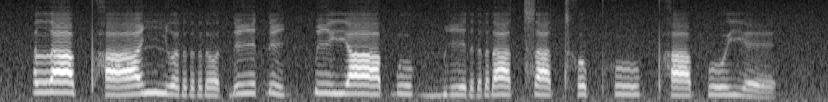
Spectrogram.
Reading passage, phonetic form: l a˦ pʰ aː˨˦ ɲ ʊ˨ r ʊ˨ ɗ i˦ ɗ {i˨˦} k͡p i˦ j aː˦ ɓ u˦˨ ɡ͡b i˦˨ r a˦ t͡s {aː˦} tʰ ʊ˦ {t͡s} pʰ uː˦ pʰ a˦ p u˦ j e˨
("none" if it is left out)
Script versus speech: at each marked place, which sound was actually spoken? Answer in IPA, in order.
i˨˦, a˦, none

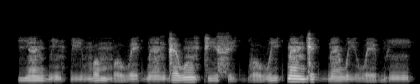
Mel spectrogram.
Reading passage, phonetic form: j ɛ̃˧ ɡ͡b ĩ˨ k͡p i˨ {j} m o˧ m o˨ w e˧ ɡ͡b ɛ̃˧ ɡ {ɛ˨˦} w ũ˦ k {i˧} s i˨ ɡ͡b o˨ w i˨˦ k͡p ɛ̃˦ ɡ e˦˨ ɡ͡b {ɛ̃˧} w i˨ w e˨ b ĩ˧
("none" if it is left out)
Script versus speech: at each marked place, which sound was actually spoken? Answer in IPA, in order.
none, ɛ˦, i˧, ɛ̃˧

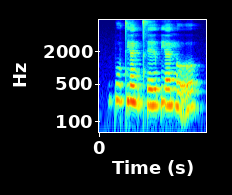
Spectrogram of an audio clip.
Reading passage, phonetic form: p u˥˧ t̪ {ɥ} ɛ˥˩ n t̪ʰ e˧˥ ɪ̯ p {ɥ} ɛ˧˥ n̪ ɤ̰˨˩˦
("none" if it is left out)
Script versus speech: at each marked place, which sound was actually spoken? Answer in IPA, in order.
j, j

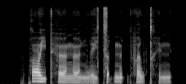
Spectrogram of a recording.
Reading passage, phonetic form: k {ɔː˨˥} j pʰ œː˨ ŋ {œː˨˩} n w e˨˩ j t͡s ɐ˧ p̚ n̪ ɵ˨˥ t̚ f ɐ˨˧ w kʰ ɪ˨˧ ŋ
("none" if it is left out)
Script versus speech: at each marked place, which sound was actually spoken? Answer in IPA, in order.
ɔː˥, œː˨˩

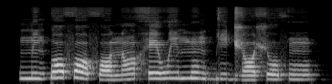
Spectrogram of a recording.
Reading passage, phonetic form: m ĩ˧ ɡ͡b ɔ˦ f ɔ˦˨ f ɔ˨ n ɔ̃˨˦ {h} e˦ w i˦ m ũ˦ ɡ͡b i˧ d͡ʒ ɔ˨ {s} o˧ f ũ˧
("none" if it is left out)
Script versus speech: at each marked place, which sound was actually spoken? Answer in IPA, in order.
h, ʃ

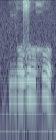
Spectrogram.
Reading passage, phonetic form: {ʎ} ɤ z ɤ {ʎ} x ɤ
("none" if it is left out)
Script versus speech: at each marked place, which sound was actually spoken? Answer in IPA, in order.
ʎ, none

